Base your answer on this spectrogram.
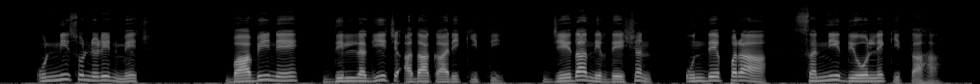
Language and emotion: Dogri, neutral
